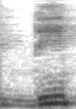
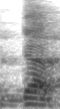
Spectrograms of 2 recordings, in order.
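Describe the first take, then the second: First: The word ends in a long 'ee' sound. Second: The word ends in a short 'uh' sound. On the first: A vowel sound follows the word. "जब vowel sound के साथ आता है तो फिर ये दी पढ़ा जाएगा" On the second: A consonant sound follows the word. "Consonant sound के साथ आता है तो द पढ़ा जाएगा"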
